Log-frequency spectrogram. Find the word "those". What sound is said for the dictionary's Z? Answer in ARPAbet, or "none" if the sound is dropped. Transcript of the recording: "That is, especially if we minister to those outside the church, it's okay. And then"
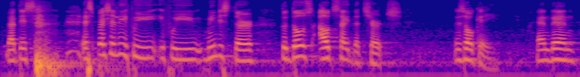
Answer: S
